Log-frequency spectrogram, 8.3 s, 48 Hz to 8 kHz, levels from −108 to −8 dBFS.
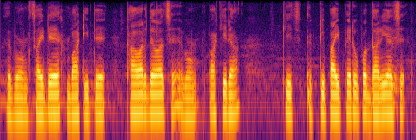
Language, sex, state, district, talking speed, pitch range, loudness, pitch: Bengali, male, Tripura, West Tripura, 110 wpm, 120-125 Hz, -19 LUFS, 125 Hz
